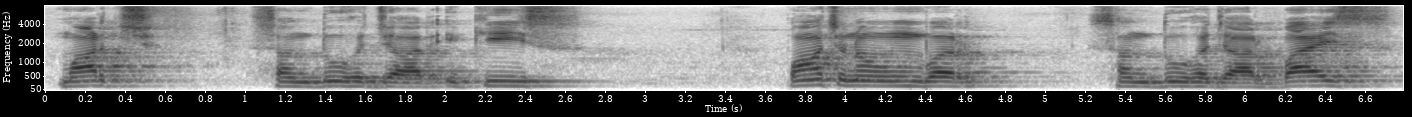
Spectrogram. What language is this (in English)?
Maithili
